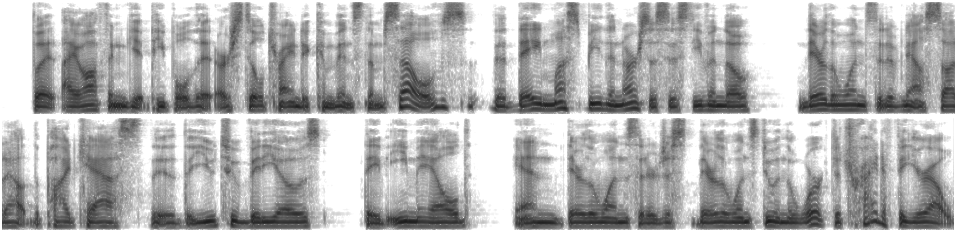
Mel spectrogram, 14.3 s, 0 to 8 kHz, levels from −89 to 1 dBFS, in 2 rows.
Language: English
